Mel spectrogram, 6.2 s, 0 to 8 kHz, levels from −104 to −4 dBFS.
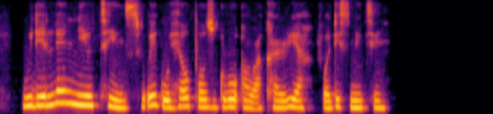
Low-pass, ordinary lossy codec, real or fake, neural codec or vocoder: none; none; fake; codec, 16 kHz, 2 kbps, FunCodec, trained on Chinese and English, 25 frames a second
